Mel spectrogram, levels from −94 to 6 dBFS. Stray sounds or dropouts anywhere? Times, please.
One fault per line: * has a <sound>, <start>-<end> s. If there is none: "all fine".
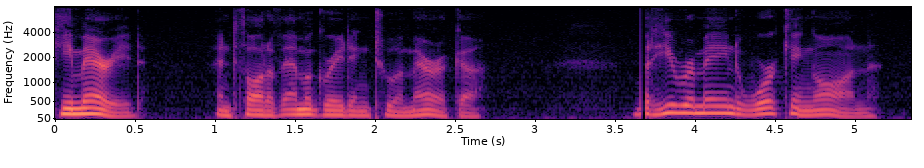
* has a dropout, 3.7-3.7 s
